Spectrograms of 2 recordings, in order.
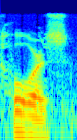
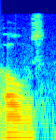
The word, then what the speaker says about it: Halls: Stuart Halls, not nitpicking, but Halls is pronounced whores. Weird to type it, but hey, I'm not going to call you a whore. But no, thanks, because I would have just kept calling you Halls.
